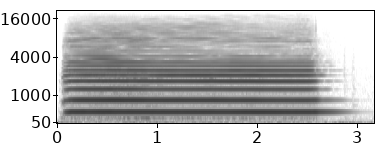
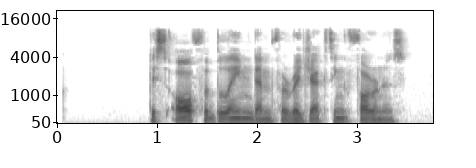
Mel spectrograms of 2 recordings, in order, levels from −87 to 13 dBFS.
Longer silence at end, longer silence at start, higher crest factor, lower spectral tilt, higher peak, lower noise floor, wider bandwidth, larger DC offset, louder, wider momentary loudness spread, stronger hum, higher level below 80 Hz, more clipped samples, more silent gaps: about the same, 0.35 s vs 0.3 s; second, 0.05 s vs 0.9 s; second, 10 dB vs 20 dB; second, -0.5 dB/octave vs -4 dB/octave; first, 0 dBFS vs -4 dBFS; second, -33 dBFS vs -73 dBFS; first, 14.5 kHz vs 11.5 kHz; neither; first, -9 LUFS vs -23 LUFS; second, 5 LU vs 10 LU; neither; second, -56 dBFS vs -44 dBFS; neither; neither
